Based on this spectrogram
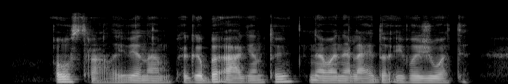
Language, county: Lithuanian, Kaunas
